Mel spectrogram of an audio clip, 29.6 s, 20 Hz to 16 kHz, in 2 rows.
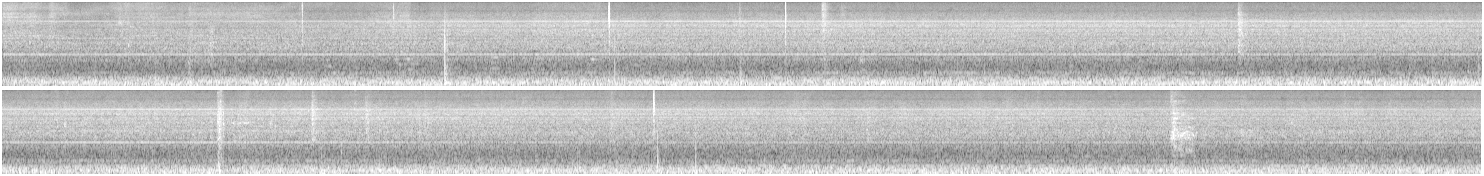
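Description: Boeing 757-300's jet engines running at idle, heard inside the cabin as a steady low rumble with a thin steady whine above it. A couple of light knocks come through, one about 4 seconds in and one near the middle.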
